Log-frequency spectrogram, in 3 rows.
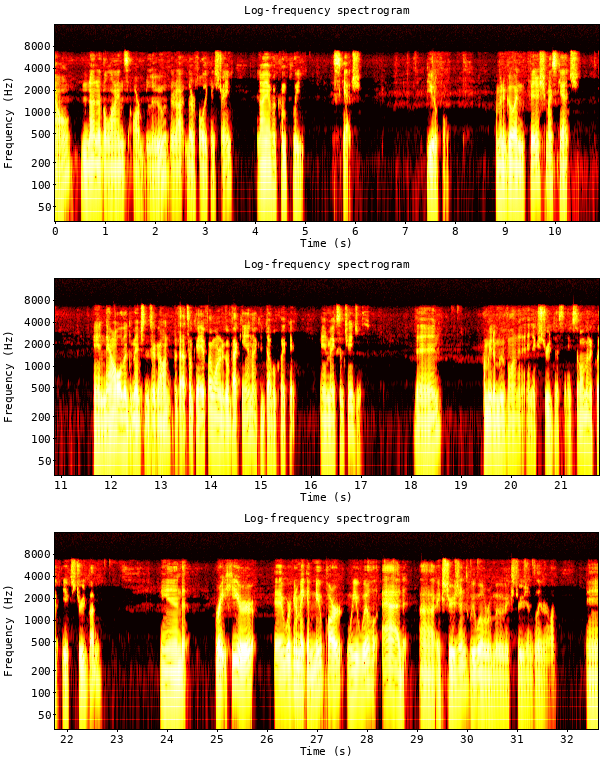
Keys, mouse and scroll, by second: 3.1 right click, 6.6 middle click, 10.6 click, 14.0 click, 18.6 click, 22.5 click, 28.1 click, 29.8 click, 30.9 click.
